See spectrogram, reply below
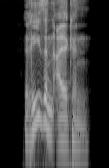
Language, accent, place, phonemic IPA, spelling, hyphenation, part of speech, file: German, Germany, Berlin, /ˈʁiːzn̩ˌʔalkən/, Riesenalken, Rie‧sen‧al‧ken, noun, De-Riesenalken.ogg
- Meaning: dative plural of Riesenalk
